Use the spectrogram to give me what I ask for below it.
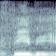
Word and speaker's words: Phoebe: It's like Phoebe. It's O-E, pronounced E.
